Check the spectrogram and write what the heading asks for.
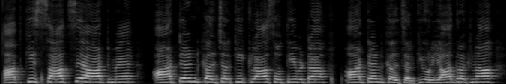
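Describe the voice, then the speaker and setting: High-voiced male exam-prep teacher. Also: fairly bright tone. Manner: quizzes students and calls them "beta"; explains English grammar in Hindi with English terms. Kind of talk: online exam-coaching lesson.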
